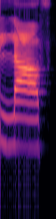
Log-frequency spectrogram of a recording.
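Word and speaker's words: laugh: Silent रहता है लेकिन जी एच का फ उच्चारण भी होता है जैसे कि लाफ कफ और इनफ।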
